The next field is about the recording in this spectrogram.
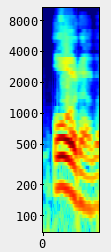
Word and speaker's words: Hora: ¿Cómo se pronuncia exactamente el apellido? Hora. – Bueno, depende, ¿viste? Acá se pronuncia así, en otros lugares se pronuncia distinto. – Perfecto. El Howrah no estaba tan mal entonces. – No, es así. En Inglaterra es así.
